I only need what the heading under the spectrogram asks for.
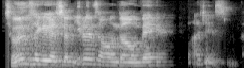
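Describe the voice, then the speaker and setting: A man preaching a sermon as a pastor, emphatic and rising to shouts, sometimes acting out pleading voices. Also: fairly high pitch, brisk. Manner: acts out pleading voices of believers. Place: church hall. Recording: echoey, dull lo-fi sermon recording.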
